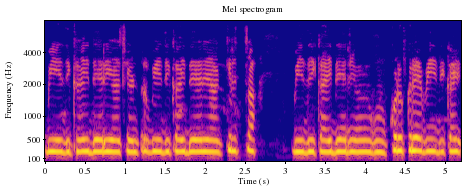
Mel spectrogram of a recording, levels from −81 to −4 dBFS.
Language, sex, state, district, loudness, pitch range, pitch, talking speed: Rajasthani, male, Rajasthan, Churu, -14 LUFS, 245-255 Hz, 250 Hz, 240 wpm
